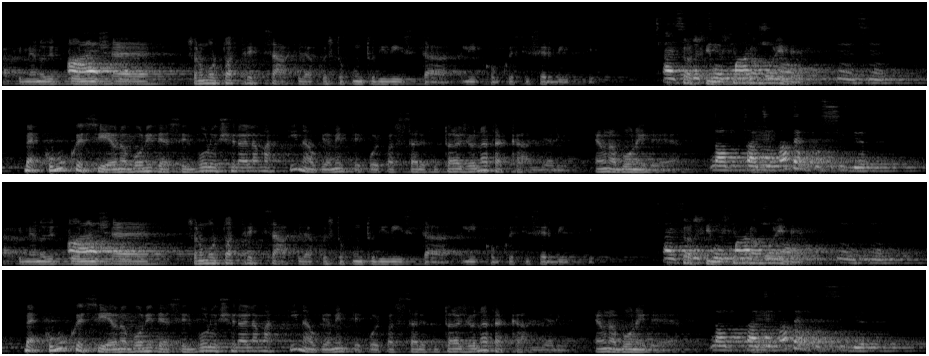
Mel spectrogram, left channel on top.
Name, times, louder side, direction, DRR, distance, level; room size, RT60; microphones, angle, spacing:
voice 1, 0.0-1.5 1.9-5.7 6.8-8.1 9.5-14.9 15.2-16.0 16.8-16.9, equal, 5° left, 0.8 m, -36 dB
voice 2, 0.6-1.3 6.6-8.0 8.3-8.9 16.3-17.9, left 2 dB, 50° left, 3.4 m, -30 dB
26.0 x 25.0 x 8.5 m
head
